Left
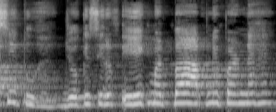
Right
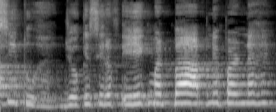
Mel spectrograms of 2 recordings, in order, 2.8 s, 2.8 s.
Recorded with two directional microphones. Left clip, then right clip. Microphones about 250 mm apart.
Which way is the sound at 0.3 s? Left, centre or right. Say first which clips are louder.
Left 3 dB; centre.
